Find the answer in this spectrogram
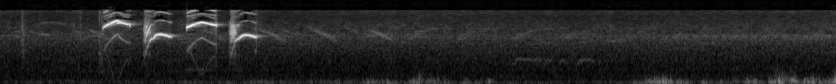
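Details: Cinereous tit female calling to a male: a tight run of four high, clear notes, each a sharp rising chirp that drops into a lower tail, followed by quiet with faint low rumbling.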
